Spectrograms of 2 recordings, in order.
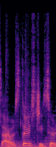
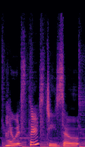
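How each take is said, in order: First: It is said in the narrator's voice. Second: It is said in a character's voice.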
